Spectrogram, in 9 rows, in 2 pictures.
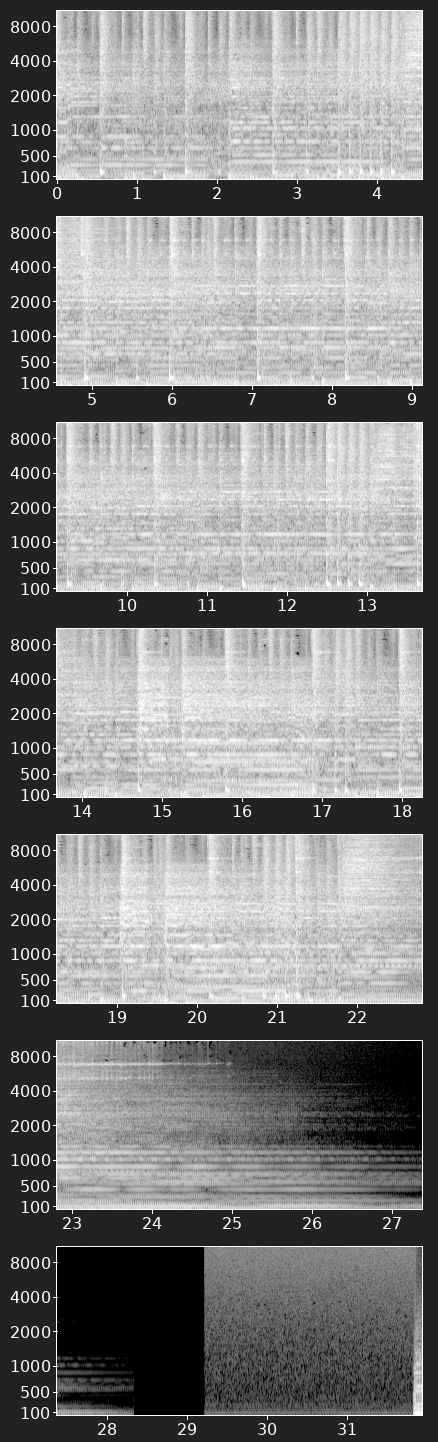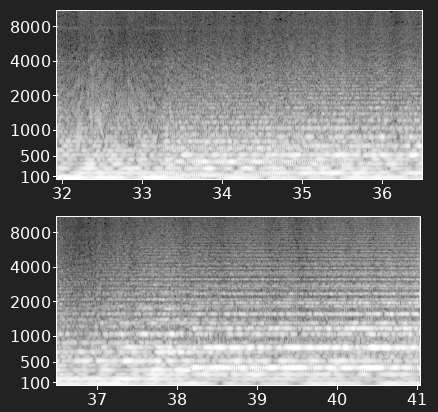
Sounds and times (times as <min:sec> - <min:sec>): Music: 0:00.0 - 0:28.4, 0:31.8 - 0:41.0.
